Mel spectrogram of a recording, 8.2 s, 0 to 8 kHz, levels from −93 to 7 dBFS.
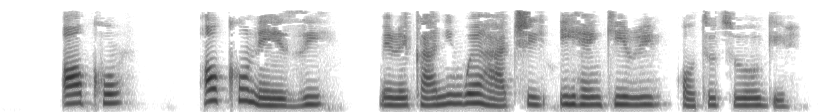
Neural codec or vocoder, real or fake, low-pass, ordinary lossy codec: codec, 16 kHz, 0.8 kbps, ZipCodec; fake; 7.2 kHz; MP3, 24 kbps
